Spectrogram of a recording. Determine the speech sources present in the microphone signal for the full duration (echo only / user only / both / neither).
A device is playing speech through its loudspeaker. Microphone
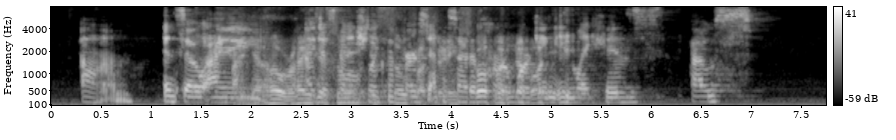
both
